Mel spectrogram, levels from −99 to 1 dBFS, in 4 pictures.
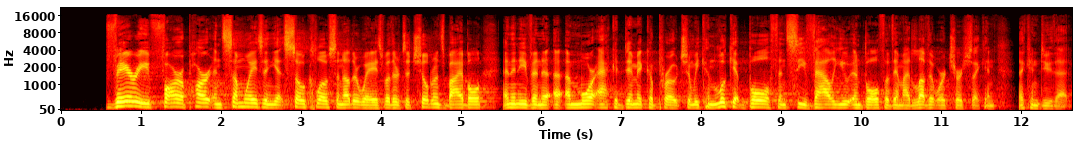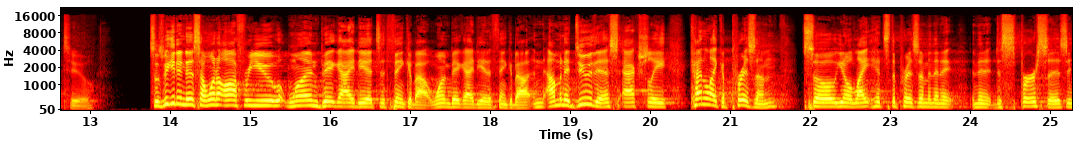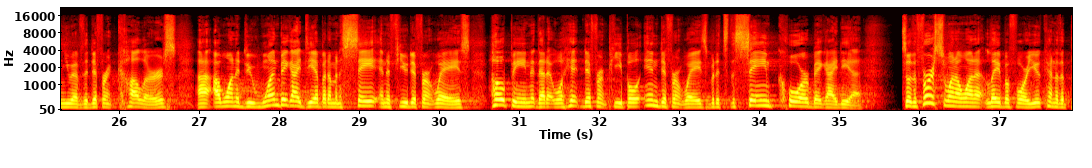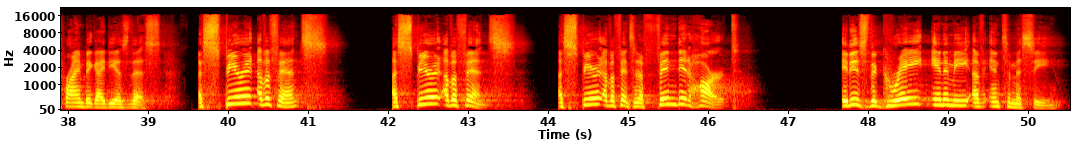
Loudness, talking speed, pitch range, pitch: -22 LUFS, 215 wpm, 125-175 Hz, 150 Hz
